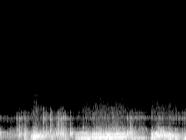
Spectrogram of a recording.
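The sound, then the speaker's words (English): Fred Harlan's dog growls low and steadily, a continuous rumbling snarl that swells and eases, breaks off briefly near the end, then resumes. No one speaks. “There's no one here but the dog.”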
